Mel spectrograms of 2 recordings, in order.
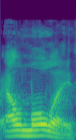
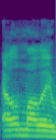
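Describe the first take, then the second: First: It is said in an Ashkenazi Hebrew pronunciation. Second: It is said in a non-Ashkenazi Hebrew pronunciation.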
